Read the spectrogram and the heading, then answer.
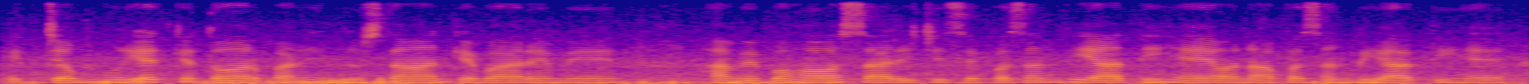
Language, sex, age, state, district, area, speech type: Urdu, female, 18-30, Telangana, Hyderabad, urban, spontaneous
